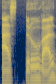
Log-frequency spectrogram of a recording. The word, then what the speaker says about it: Asdruval: So it's Asdruval. The main stress is on the second syllable, Asdruval.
